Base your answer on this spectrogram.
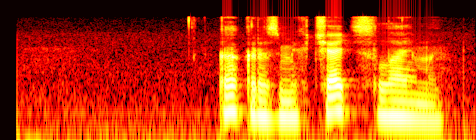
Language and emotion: Russian, neutral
